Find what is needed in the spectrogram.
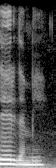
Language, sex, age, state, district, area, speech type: Tamil, female, 60+, Tamil Nadu, Erode, urban, spontaneous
